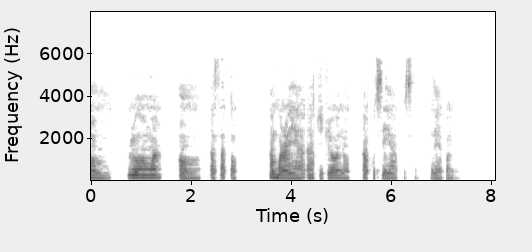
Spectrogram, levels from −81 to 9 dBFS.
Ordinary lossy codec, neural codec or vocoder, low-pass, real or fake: MP3, 24 kbps; none; 7.2 kHz; real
